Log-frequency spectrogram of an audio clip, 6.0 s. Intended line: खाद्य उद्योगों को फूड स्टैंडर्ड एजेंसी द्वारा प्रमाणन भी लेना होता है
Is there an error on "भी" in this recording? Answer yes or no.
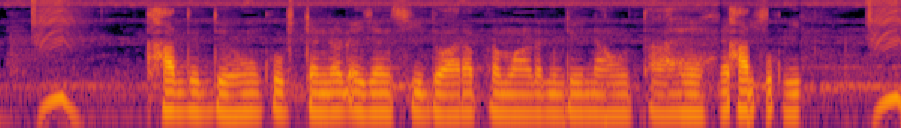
yes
